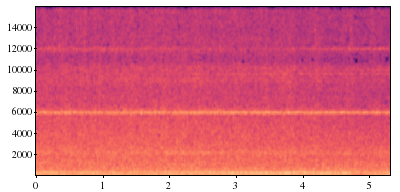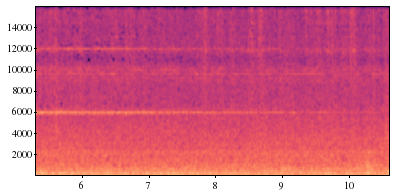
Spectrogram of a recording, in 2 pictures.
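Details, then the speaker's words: Haughton Type 601 DC gearless traction elevator machine, installed 1980s, 104 hp, 1200 FPM, very low RPM, recorded in machine room: smooth steady hum with faint high tone, no knocks or grinding; normal running. "okay machines are very low RPM for how fast they travel down there into the shaft"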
